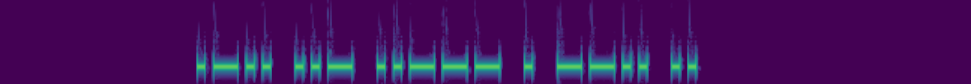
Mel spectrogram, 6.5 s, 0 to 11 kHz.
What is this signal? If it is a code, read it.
Morse code, heard as a keyed tone, about 22 wpm, 700 Hz. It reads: LU2EZI
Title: DXCC-100 Call Signs - 6 Characters - Repeated 2x - 22wpm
